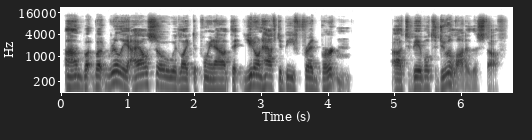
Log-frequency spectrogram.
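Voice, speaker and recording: A man speaking as a guest in an interview, explaining in an earnest, halting way with many repeated words. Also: mid-range voice, lively intonation, breathy edge. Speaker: protective intelligence executive, guest. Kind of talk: conversational interview talk.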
